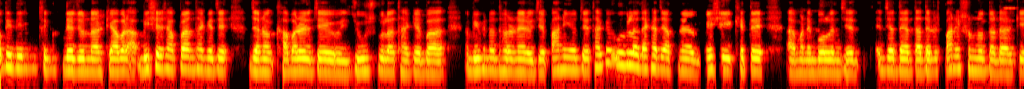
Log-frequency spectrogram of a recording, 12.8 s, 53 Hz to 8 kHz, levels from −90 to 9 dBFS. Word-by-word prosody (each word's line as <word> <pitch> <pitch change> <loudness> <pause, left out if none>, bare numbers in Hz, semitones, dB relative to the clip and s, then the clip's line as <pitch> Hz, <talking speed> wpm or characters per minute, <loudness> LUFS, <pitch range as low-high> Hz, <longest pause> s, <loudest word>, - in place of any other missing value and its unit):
অতিথি 180 -3 +2 0.2
থি 160 - -2 0.2
দের 155 0 +6
জন্য 150 0 +2
আরকি 145 +1 -5
আবার 155 +1 +3
আ - - -1
বিশেষ 170 +2 +3
আপ্যায়ন 165 +1 +4
থাকে 155 -2 0
যে 150 - +3 0.4
যেন 150 -1 +4 0.2
খাবারের 150 0 +3
যে 145 - +3 0.2
ওই 130 - -1
জুসগুলা 150 0 -1
থাকে 135 +1 -2
বা 135 - +5 0.5
বিভিন্ন 155 +1 +1
ধরনের 145 -1 +1
ওইযে 140 +1 -2
পানীয় 160 +1 -1
যে - - +2
থাকে, 185 +5 -1
ওইগুলা 205 -1 +3
দেখা 170 +1 +3
যায় 165 - +4
আপনারা 150 -1 -2 0.2
বেশি 165 - -1 0.2
খেতে 155 - 0 0.4
আ - - 0
মানে 140 -1 -2
বললেন 140 -1 +3
যে, 140 - +1 0.5
যাতে 155 -1 +3 0.2
তাদের 145 0 +3 0.2
পানি 170 0 0
শূন্যতাটা 150 -4 -2
আরকি 130 +2 -4
150 Hz, 185 wpm, -21 LUFS, 145-160 Hz, 0.5 s, দের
